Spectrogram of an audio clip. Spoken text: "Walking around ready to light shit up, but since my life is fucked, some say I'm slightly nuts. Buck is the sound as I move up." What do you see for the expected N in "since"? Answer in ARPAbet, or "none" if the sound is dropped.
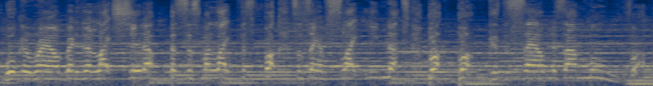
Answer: none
